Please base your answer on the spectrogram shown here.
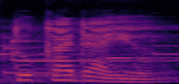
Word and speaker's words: Tukadaya: Dari kedua di atas dapat ditarik suatu kesimpulan, nama Tukadaye berasal dari kata tukad dan aye, lama-kelamaan lafal pengucapan berubah menjadi Tukadaye.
